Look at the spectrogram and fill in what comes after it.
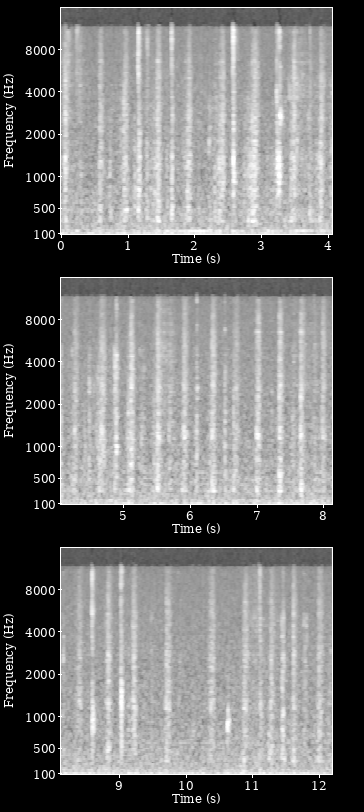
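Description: A person chewing a mouthful of sauce-dipped iceberg lettuce with the mouth closed: faint, irregular crisp crunching clicks, several a second.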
